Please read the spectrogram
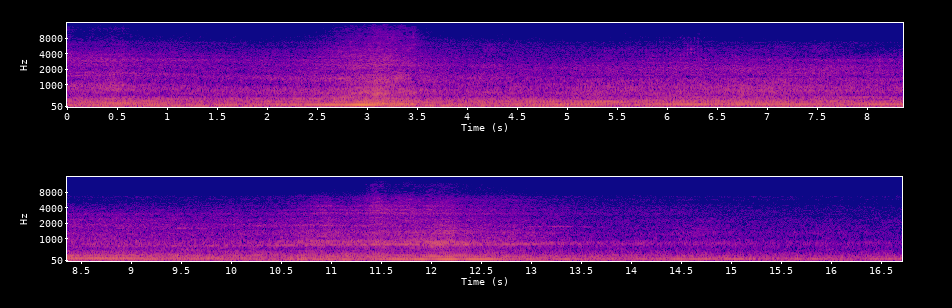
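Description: A motor vehicle engine hum that swells twice: first to its loudest point about three seconds in, with the pitch falling, and again near twelve seconds. It fades toward the end.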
